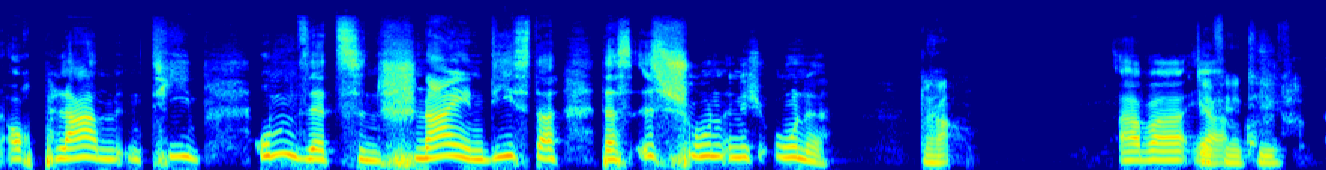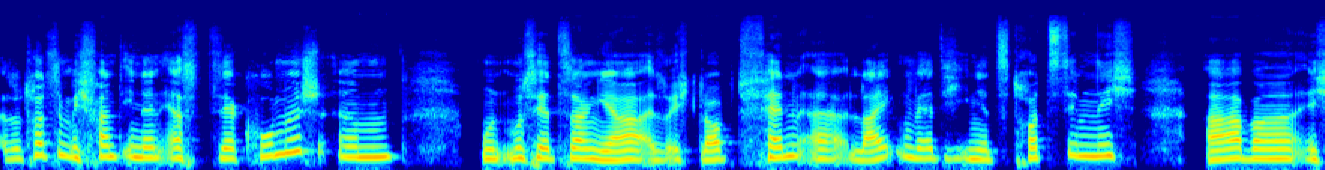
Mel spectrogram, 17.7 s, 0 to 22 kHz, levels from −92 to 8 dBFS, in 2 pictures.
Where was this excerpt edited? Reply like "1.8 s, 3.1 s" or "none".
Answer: 1.7 s, 4.9 s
